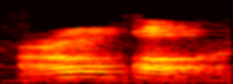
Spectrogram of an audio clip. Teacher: قاف قلقلہ double sound آئے گا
